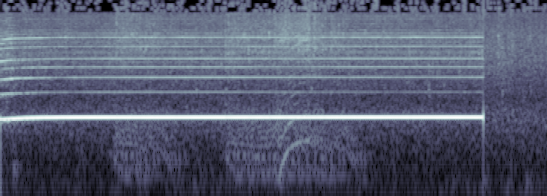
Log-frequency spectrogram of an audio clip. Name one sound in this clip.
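An alarm rings loudly and steadily, then stops abruptly.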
